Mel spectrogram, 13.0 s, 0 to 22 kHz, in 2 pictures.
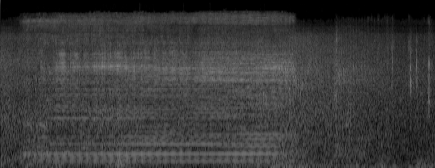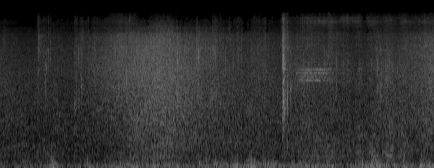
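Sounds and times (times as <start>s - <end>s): motor engine running: 0.0s - 5.9s
wind: 0.0s - 13.0s.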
